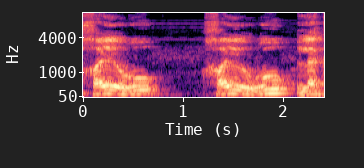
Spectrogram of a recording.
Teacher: khayru lak tanwiinta la idqaamiyo waxa lagu idqaamiyo laamka ka dambeeya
